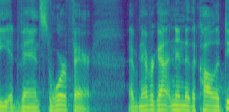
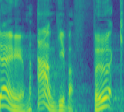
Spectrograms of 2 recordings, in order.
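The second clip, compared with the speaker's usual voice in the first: imitated Harlem accent; 3 semitones higher than usual. Contrasting the voice with another version: Harlem accent. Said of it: "That's Harlem".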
